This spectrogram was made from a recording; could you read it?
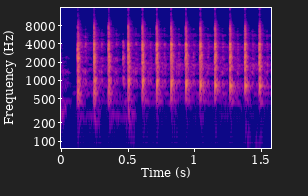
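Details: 2012 Citroën C4 (B7) power-folding mirror folding as the car locks: rapid dry chirp-click about eight per second, caused by a rusted spring rubbing the plastic fold housing; fixed by disassembling the mirror; power folding mirror squeak.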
